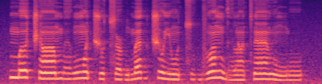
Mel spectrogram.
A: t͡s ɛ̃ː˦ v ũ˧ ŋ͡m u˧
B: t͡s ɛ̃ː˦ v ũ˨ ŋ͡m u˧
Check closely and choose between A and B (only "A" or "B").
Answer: B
